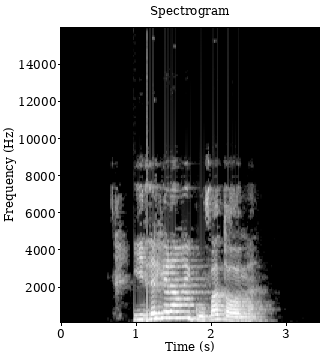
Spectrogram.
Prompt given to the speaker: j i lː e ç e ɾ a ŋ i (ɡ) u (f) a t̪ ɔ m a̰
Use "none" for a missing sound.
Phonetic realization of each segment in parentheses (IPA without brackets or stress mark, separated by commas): ɡ, f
